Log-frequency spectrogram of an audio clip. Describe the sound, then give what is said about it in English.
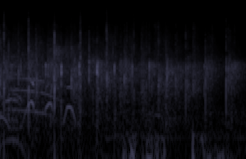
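An audience breaks into steady, dense applause, many hands clapping at once in a continuous patter, with scattered voices calling out over it throughout. “Can that magnify that one clap?”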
